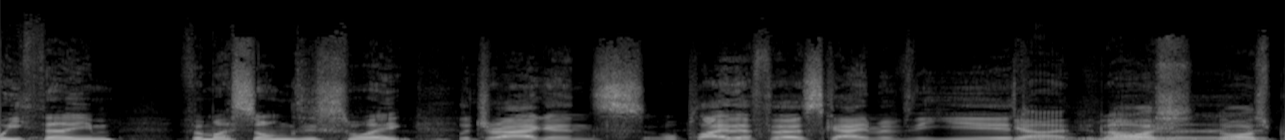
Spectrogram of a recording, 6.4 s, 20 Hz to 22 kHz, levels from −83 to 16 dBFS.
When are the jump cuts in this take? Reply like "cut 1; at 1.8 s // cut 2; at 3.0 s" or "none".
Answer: cut 1; at 2.3 s // cut 2; at 5.1 s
